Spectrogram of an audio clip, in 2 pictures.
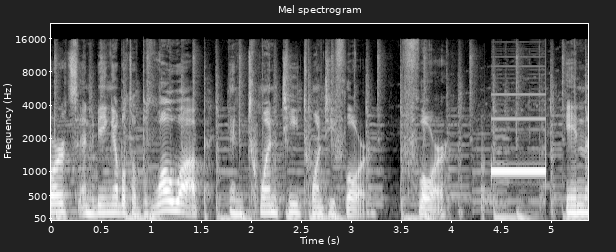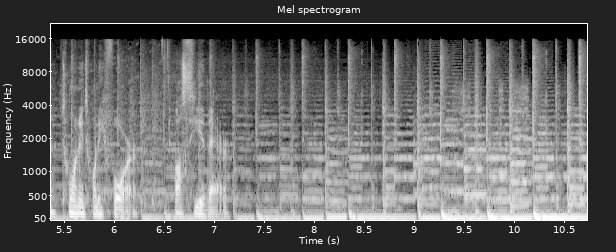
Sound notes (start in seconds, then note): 4.4 beep; 7.2 upbeat music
